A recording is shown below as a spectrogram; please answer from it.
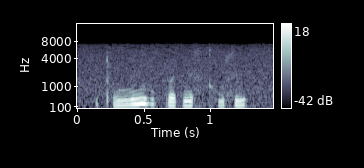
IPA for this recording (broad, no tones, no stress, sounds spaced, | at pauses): tʼ uː m i u̯ p ɜ t n ɛ s kʰ u s ɪ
